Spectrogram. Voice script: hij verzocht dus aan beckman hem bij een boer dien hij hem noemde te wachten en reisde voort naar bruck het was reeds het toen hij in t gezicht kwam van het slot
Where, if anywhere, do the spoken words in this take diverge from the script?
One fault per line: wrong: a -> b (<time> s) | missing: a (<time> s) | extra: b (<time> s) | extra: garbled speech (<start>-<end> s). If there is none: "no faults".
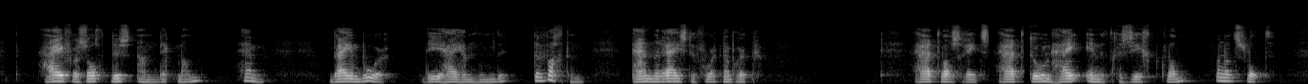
no faults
